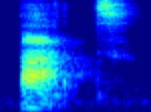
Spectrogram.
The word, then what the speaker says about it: ought: And the standard pronunciation is ought. But if you go to Boston, it's at. And if you go to LA, it's ought. And if you go to other parts, if you go to the UK, ought.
